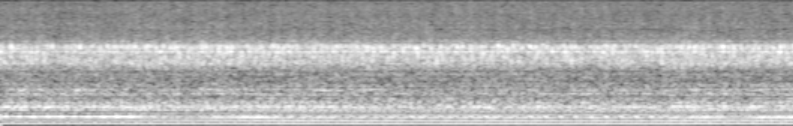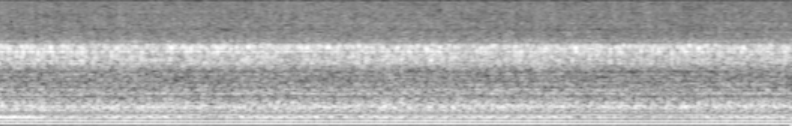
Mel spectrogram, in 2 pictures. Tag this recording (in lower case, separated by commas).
car, vehicle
